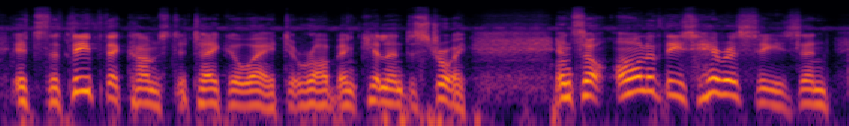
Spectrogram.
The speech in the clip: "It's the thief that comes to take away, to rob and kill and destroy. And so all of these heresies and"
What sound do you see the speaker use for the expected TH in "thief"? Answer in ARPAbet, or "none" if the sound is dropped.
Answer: TH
